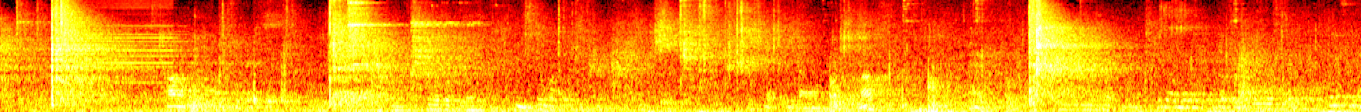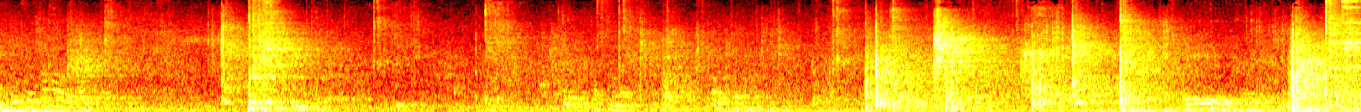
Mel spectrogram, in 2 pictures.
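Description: Sharp gunshots crack and echo through a large hall.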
